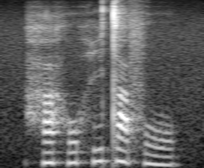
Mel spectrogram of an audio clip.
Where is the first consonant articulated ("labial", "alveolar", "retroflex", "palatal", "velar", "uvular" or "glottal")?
glottal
